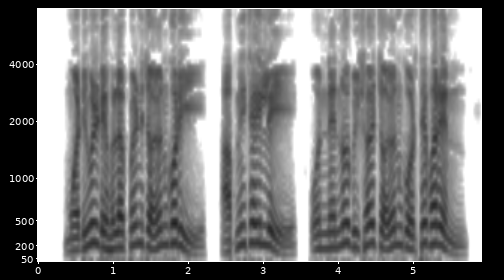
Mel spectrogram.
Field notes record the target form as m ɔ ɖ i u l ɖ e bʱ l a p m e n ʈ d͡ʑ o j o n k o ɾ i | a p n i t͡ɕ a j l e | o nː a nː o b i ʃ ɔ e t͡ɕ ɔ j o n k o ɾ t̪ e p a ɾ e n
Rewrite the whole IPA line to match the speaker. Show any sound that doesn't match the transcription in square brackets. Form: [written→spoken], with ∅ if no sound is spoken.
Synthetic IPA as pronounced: m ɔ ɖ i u l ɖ e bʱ l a p m e [n→ɳ] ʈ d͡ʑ [o→ɔ] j o n k o ɾ i | a p n i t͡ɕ a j l e | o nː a nː o b i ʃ ɔ e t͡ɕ ɔ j o n k o ɾ t̪ e p a ɾ e n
